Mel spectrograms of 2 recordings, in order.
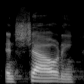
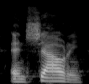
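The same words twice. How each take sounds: The two takes are said the same way.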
